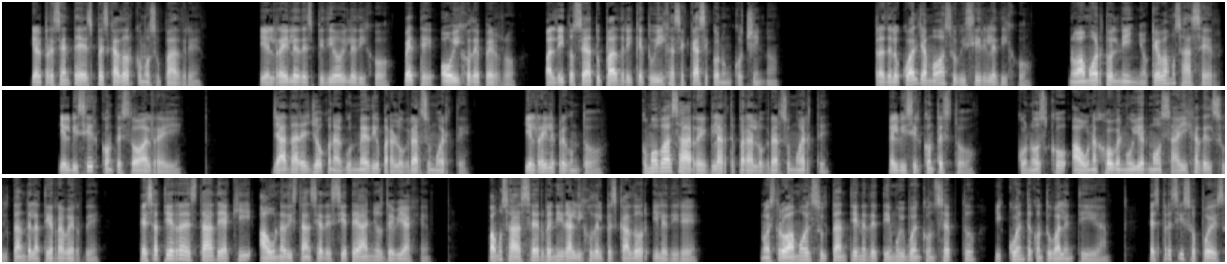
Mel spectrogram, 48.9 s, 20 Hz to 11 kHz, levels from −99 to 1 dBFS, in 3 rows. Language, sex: English, male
